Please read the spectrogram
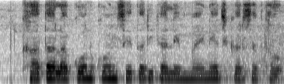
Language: Chhattisgarhi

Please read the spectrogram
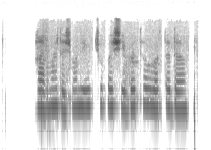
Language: Pashto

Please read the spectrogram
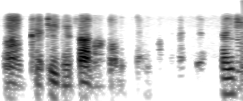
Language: Marathi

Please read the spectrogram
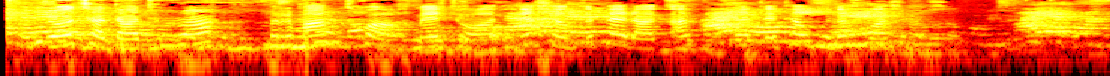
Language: Georgian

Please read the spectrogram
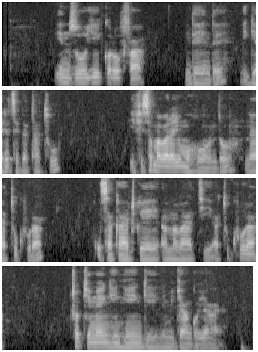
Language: Rundi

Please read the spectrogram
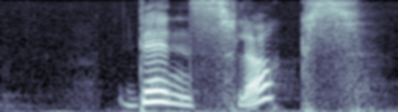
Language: Norwegian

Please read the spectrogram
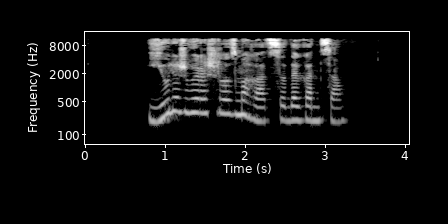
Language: Belarusian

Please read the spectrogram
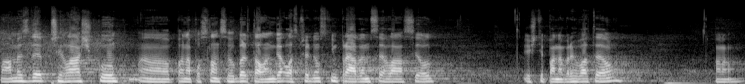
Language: Czech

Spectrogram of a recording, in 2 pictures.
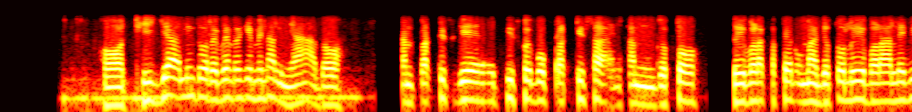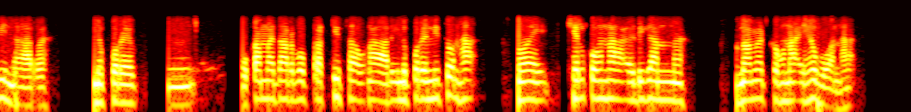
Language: Santali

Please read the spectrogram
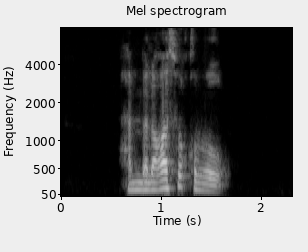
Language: Kabyle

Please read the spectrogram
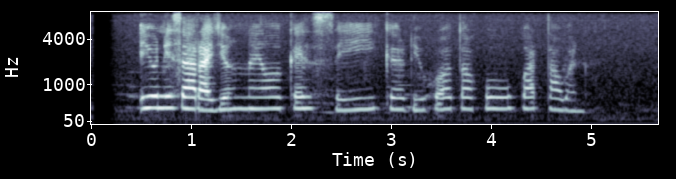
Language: Sundanese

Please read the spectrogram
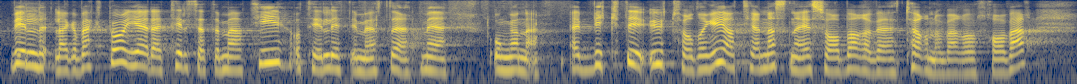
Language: Norwegian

